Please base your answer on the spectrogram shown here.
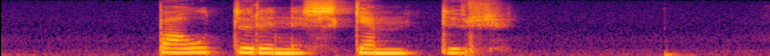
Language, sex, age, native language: Icelandic, female, 18-19, Icelandic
